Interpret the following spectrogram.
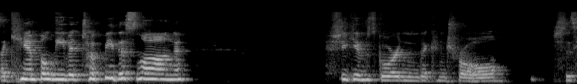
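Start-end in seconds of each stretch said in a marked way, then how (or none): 0.0-1.9 raised, higher-pitched exclamation; excited shout. Acted. Cam shouts on finally finding the Warp Zone, amazed shout. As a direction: call it out louder, amazed at yourself. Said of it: "Cam shouts".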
